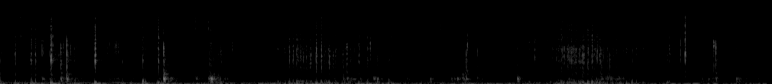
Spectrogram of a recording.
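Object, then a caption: Soap bar scraped by a knife. A utility knife scrapes chips off a solid, old, dry pink soap bar held in the hand. It makes a quick series of crisp, dry crunches and clicks, broken by two longer rasping scrapes, and each sharp snap dies away almost instantly.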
